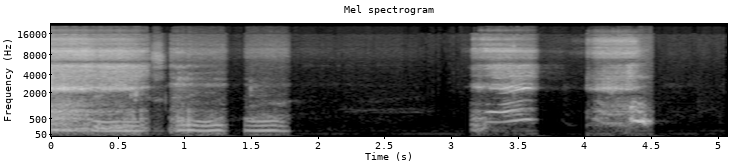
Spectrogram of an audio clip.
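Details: Sleeping dog snoring: several short, voiced groaning snores with nasal, whiny tones, separated by silence.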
